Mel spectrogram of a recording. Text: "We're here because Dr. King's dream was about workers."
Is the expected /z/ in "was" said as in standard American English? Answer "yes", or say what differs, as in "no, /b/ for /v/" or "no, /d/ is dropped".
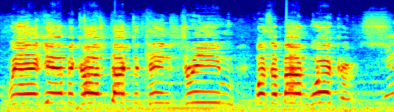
yes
